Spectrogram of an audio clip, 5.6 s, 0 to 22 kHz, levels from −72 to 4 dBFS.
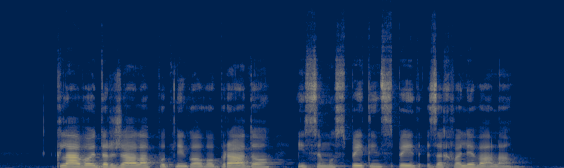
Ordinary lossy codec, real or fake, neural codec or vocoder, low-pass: none; real; none; none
